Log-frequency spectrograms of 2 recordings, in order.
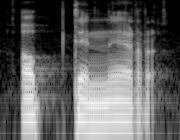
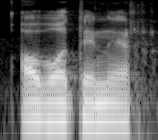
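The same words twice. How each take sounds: No difference in how they are said.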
